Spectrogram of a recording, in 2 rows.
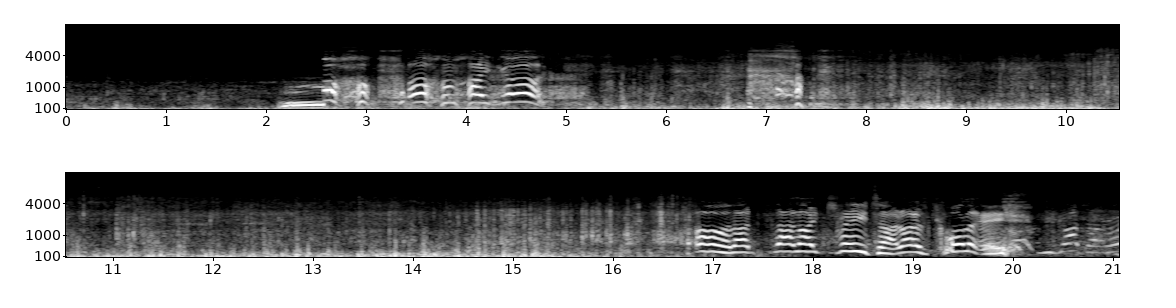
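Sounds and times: wind buffeting microphone: 0.0 - 18.7
brief higher sound: 2.1 - 2.6
bike tyres and frame rattling: 3.0 - 21.0.

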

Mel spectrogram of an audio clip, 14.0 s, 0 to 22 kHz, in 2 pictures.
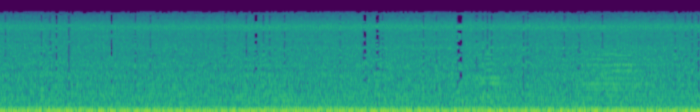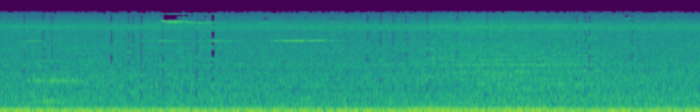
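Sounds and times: deep engine rumble: 0.0 - 5.8.

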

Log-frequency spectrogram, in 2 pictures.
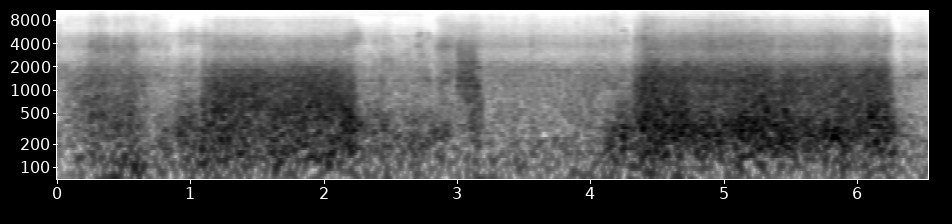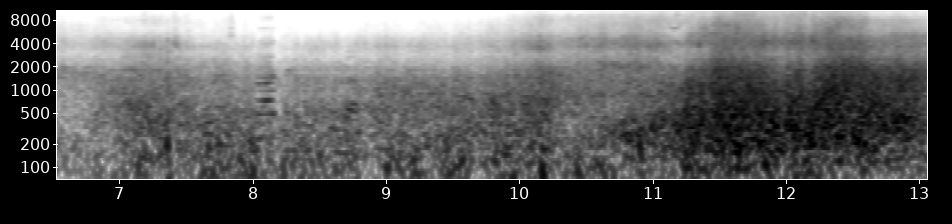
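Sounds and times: wind noise on microphone: 0.0 - 13.0.

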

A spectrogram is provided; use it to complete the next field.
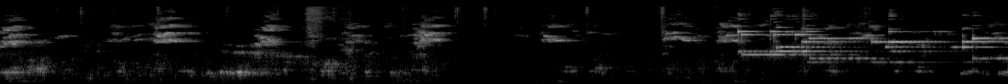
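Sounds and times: chiming bell-like music: 7.2 - 10.0.

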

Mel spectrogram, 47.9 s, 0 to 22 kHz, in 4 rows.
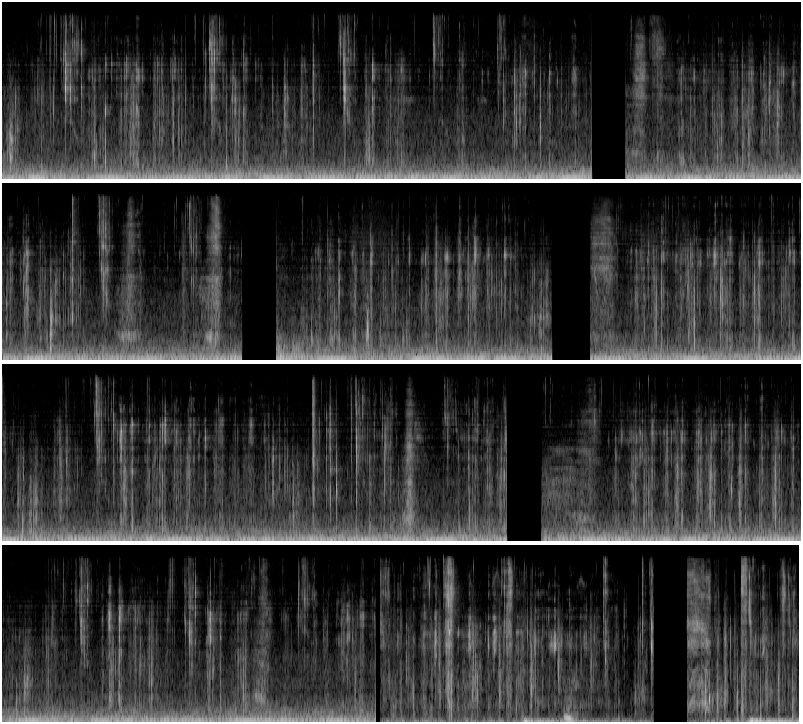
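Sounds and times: steady low hum: 0.0 - 8.8, 9.4 - 20.2, 32.1 - 45.6
close chewing of soft pasta: 0.0 - 20.2, 20.8 - 47.9.

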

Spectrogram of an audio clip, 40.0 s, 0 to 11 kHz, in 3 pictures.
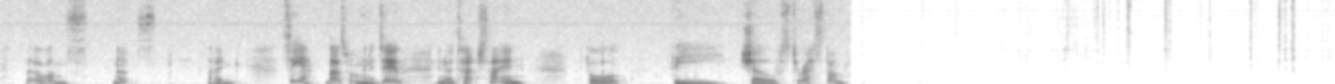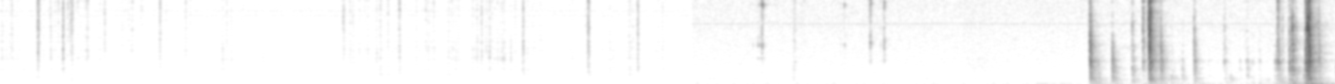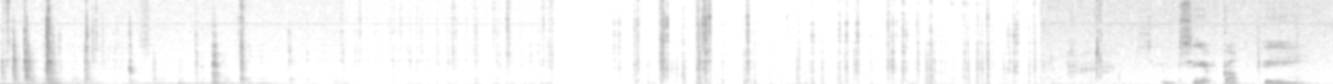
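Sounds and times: small metal clicks and knocks: 9.4 - 15.8, 16.8 - 20.1, 20.9 - 22.3, 24.2 - 37.8.

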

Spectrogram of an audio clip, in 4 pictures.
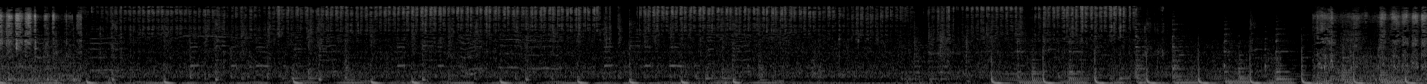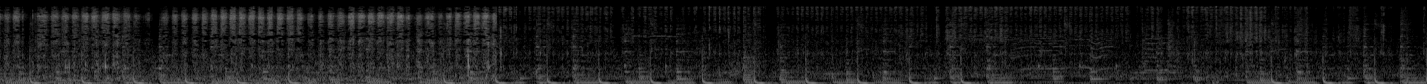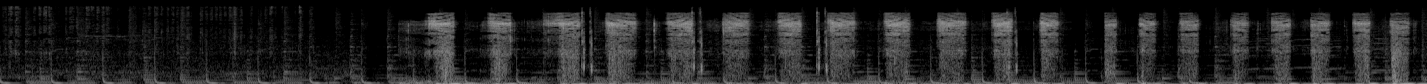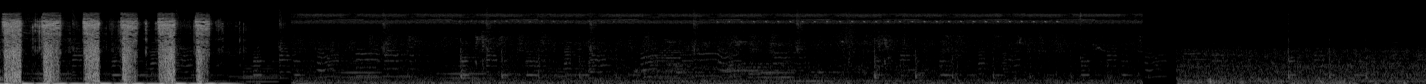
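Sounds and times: sandpaper scratching: 0.0 - 11.8, 13.1 - 31.7, 32.5 - 45.3
spray paint hissing bursts: 0.0 - 11.9, 13.1 - 45.3
faint background music with beat: 0.0 - 54.3.

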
